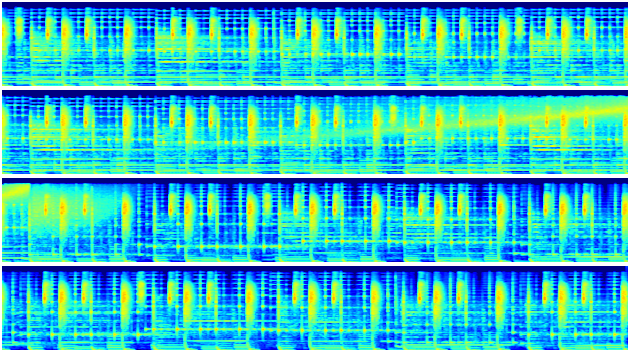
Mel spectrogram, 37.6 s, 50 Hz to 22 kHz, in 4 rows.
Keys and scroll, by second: 0.1 ctrl+d, 0.3 ctrl+d, 0.6 ctrl+d, 1.2 ctrl+d, 13.0 Return, 19.1 ctrl+space, 19.8 space, 22.7 space, 28.1-29.2 typing, 31.7 ctrl+space, 35.7 1, 36.6 5, 37.4 ctrl+d.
